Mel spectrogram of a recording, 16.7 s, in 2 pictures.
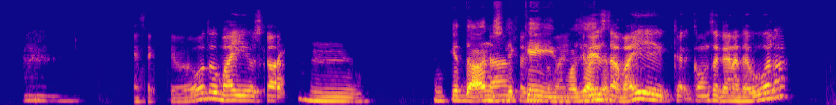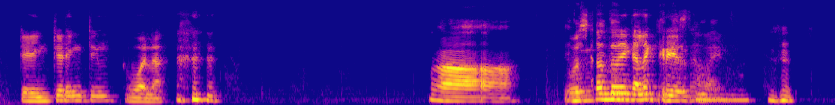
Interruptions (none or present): present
